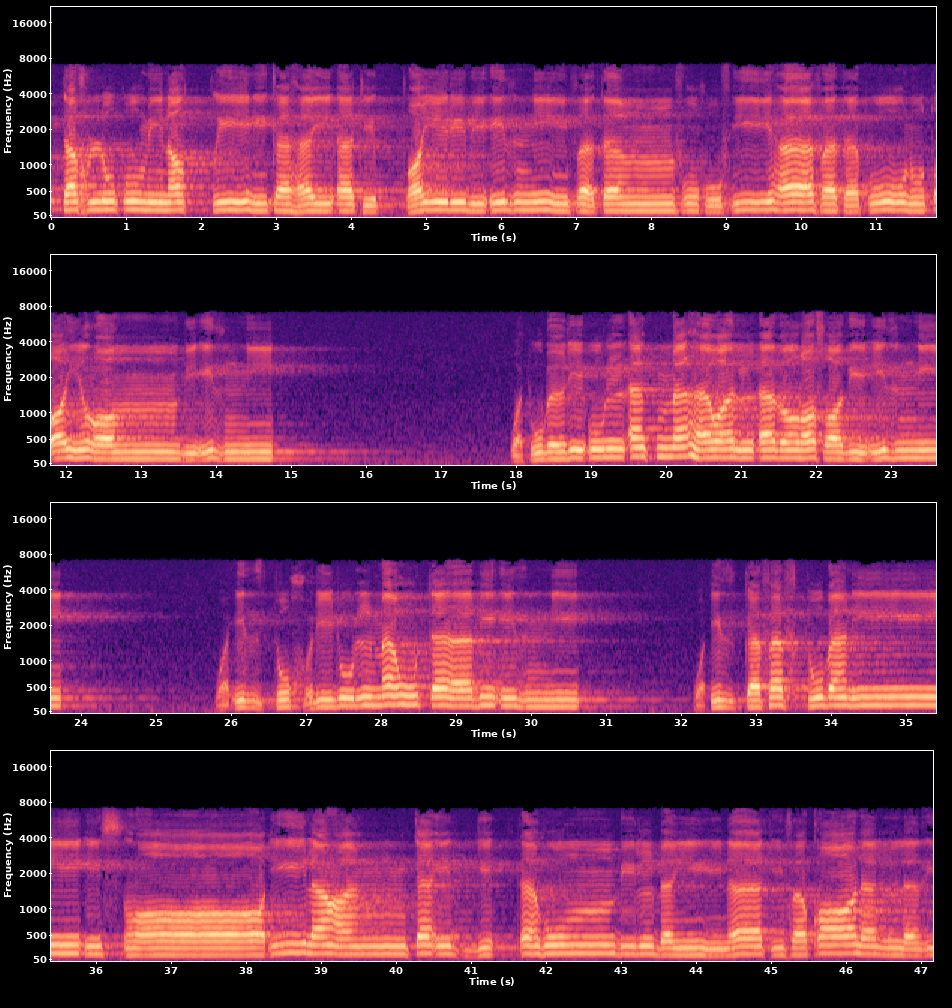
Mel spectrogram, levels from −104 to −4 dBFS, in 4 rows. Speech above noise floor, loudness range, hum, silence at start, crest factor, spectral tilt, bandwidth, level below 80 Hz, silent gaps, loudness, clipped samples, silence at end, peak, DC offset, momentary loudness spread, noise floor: 42 dB; 8 LU; none; 0 s; 16 dB; -7.5 dB/octave; 7.2 kHz; -60 dBFS; none; -17 LUFS; under 0.1%; 0 s; 0 dBFS; under 0.1%; 9 LU; -58 dBFS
